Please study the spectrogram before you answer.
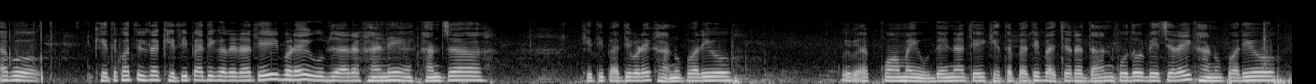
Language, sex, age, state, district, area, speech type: Nepali, female, 60+, West Bengal, Jalpaiguri, urban, spontaneous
